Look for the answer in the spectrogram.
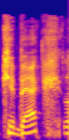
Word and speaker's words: Quebec: You even said Quebec, like you were pronunciation down.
